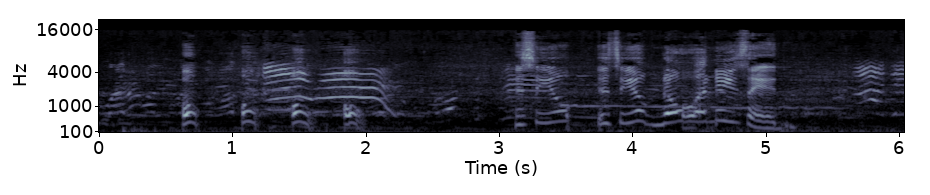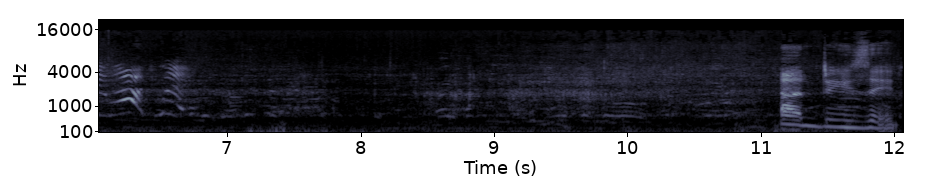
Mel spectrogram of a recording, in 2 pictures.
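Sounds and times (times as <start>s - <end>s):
faint voices of people: 4.8s - 11.9s.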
